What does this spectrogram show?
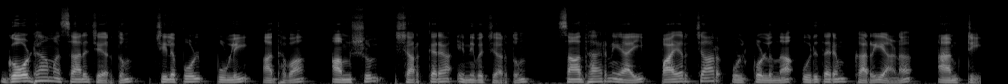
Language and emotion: Malayalam, neutral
